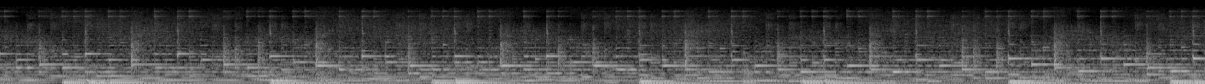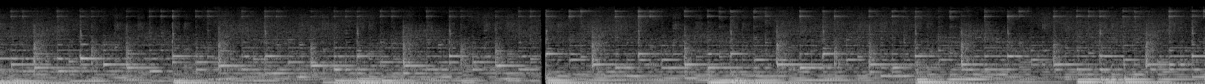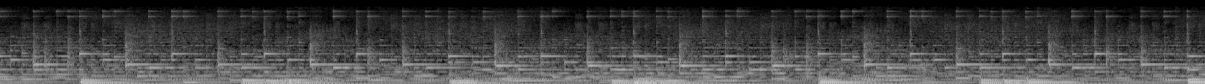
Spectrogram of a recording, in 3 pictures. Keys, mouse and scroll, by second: 0.0 alt+e, 0.4 click, 2.7 click, 2.8 Tab, 3.5 s, 4.3 click, 4.9 r, 6.0 click, 6.7 middle click, 7.5-9.0 middle drag, 9.0 ctrl+3, 9.4 middle click, 10.3 click, 10.6 ctrl+middle click, 11.2 Tab, 12.0 a, 13.2 click, 13.4 middle click, 14.2 Tab, 14.9-16.3 middle drag, 16.3 s, 16.6 click, 17.8 middle click, 18.8 middle click, 19.5 ctrl+e, 19.9 click, 20.4 ctrl+e, 20.9 click, 22.1 ctrl+r, 22.4 click, 23.0 middle click, 24.2 d, 25.6 click, 25.8 ctrl+z, 26.7 click, 27.6 s, 29.3 click, 29.5 Tab, 30.0 ctrl+middle click, 30.7 s, 31.2 click, 31.4 Tab, 31.6 ctrl+middle click, 32.0 middle click, 33.0 Tab, 33.2 right click, 33.8 click, 34.1-35.9 middle drag, 35.9 ctrl+middle click.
